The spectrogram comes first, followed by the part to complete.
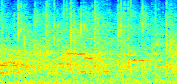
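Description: Quick, irregular sharp taps, several a second, with faint voices calling.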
